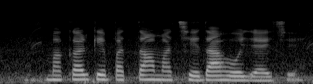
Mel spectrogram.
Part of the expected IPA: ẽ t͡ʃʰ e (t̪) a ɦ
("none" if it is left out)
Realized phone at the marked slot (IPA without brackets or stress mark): d̪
